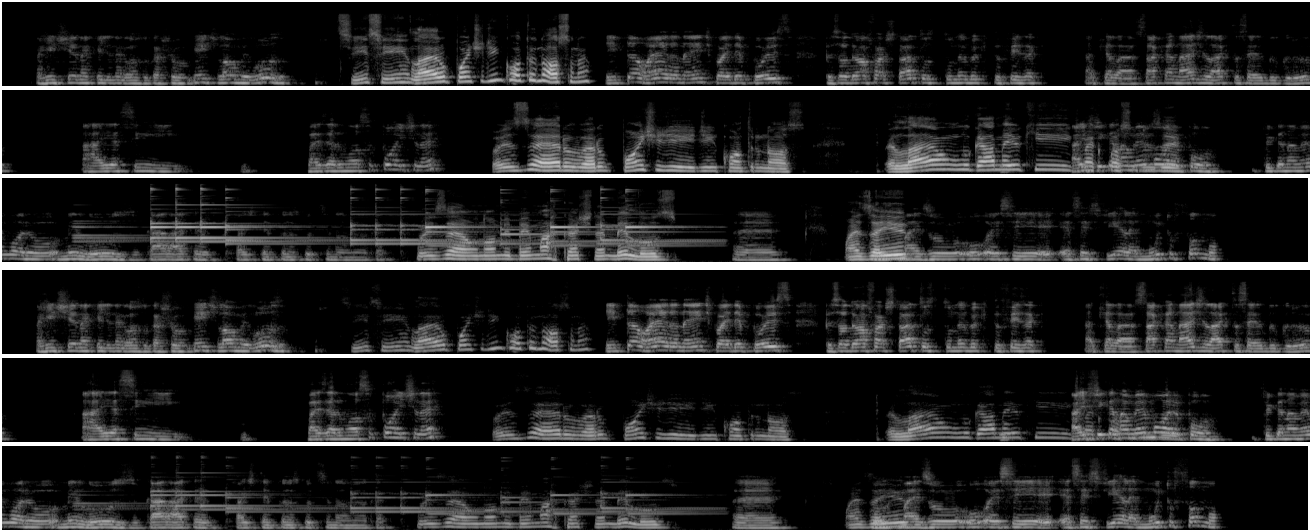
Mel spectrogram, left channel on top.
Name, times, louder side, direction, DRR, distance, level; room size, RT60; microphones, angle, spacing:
voice 1, 0.3-2.9 6.0-10.4 10.8-13.2 13.9-15.0 15.5-15.6 16.1-17.5 23.1-23.2 23.8-25.3 25.7-30.1 33.5-34.0 34.8-38.3, right 2 dB, 35° right, 0.6 m, -32 dB
voice 2, 3.4-5.9 18.0-21.0 21.9-24.9 30.3-32.9 34.6-35.3, left 8 dB, 60° left, 0.3 m, -26 dB
sound 1, 26.9-33.4, left 11 dB, 80° left, 0.8 m, -31 dB
5.3 x 2.3 x 2.5 m
head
